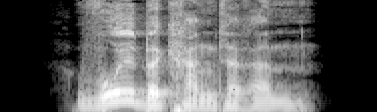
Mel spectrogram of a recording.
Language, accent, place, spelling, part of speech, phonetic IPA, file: German, Germany, Berlin, wohlbekannterem, adjective, [ˈvoːlbəˌkantəʁəm], De-wohlbekannterem.ogg
- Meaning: strong dative masculine/neuter singular comparative degree of wohlbekannt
